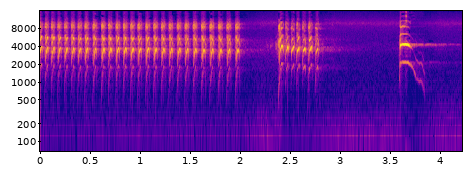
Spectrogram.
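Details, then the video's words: Pet female Douglas squirrel, Girl Squirrel, from the Puget Sound lowlands, coming up for a treat: a fast, buzzy rattle of about twenty even pulses over two seconds, a shorter burst of rattling, then one sharp high chirp. "BITCHY SQUIRREL"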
